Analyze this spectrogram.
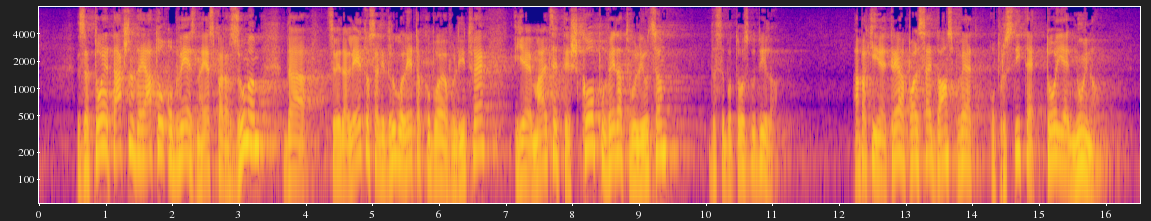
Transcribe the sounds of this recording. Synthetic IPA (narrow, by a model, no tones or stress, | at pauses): zat̪oːjɛt̪aːkʃnad̪ɛjaːt̪owʔɔbʋeznajɛst̪paɾazumɛmd̪asɛʋeːd̪aleːt̪ɔsaːlid̪ɾuɡɔleːt̪ɔkɔbojɔʋɔlit̪ʋɛjɛmalt̪sɛt̪ɛʃkopɔʋeːd̪at̪ʋɔliwt̪sɐm | d̪asɛbot̪ozɡɔd̪ilɔ̰ | ampakjimjɛt̪ɾeːbapɔlsajd̪ɔnspɔʋeːd̪at̪ɔpɾɔst̪it̪ɛt̪oːjɛnujnɔ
